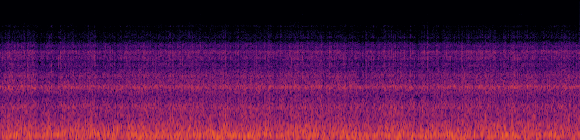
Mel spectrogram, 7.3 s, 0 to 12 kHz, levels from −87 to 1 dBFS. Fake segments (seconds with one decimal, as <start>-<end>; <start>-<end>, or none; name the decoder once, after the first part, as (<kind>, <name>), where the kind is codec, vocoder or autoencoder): 0.0-7.3 (vocoder, BigVGAN v2)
